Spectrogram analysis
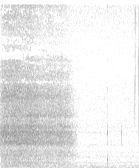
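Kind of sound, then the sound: human body sound, slow deep inhale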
